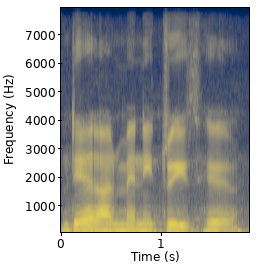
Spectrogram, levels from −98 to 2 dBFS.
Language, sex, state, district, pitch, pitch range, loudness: English, male, Arunachal Pradesh, Lower Dibang Valley, 125 Hz, 110-135 Hz, -13 LUFS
